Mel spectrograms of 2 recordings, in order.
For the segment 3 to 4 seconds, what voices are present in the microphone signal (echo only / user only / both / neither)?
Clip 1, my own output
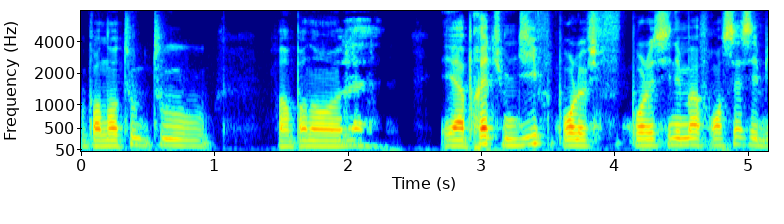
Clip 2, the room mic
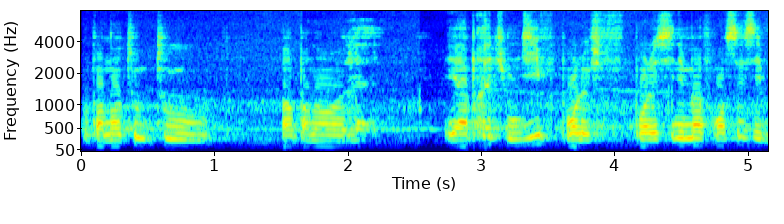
echo only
